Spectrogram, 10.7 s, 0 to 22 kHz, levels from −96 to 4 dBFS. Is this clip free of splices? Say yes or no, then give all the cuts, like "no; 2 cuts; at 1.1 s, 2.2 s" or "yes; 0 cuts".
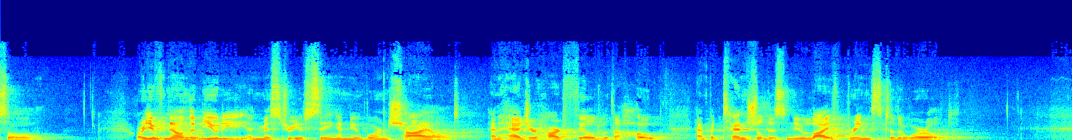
yes; 0 cuts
